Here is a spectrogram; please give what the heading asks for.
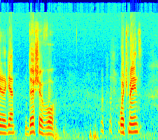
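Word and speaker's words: deux chevaux: Okay, you just pronounced the word. I want you to say it again. Dechevaux.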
